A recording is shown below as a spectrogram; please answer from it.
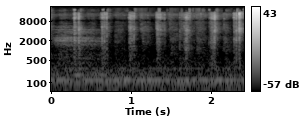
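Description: Small snips trim fabric, giving a series of quiet, crisp snipping cuts in an irregular rhythm, roughly eight or nine short snips, close up and faint, with no talking.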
